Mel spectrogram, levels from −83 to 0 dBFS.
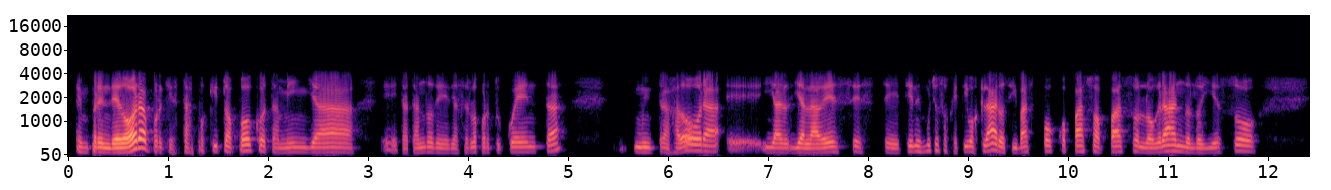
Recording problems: phone-call audio
uneven, jittery; strongly; from 3 to 10 s

